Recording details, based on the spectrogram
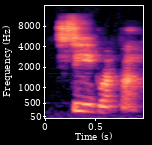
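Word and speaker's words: Siguapa: Sea Guapa. Sea Guapa. So Guapa, so the G is hard. Yep.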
